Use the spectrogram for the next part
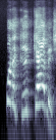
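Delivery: high, doting cabbage seller; cabbage man voice. Acted. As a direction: coo over the cabbage in a high voice. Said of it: "he's like".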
